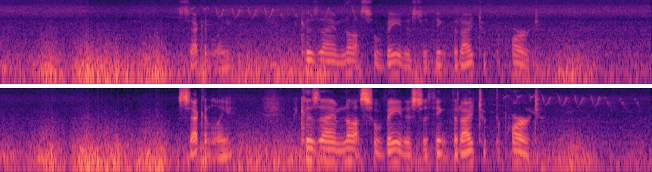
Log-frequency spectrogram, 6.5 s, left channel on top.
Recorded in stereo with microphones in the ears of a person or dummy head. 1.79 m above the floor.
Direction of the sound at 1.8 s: 65° right (ahead or behind).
